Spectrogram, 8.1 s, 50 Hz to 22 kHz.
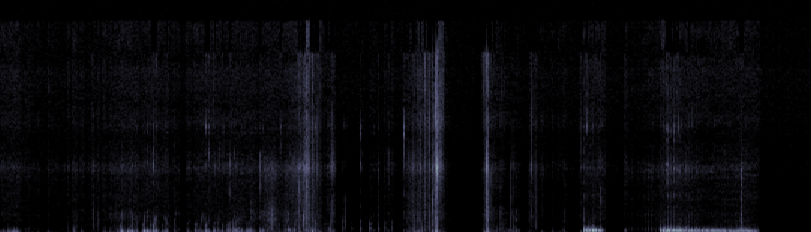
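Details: Stomach rumbling (borborygmi) after 24 hours without food: low gurgling and rumbling bowel sounds in irregular bursts, typical hunger-related growling.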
